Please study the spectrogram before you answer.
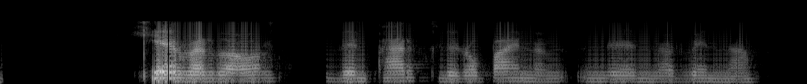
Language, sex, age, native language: Icelandic, male, 12, Icelandic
